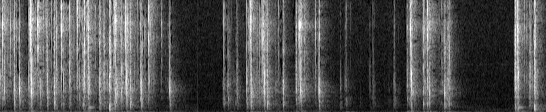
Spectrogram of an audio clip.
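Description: Fingertips with short nails type on a full-size black plastic mechanical keyboard with RGB backlit keycaps, clicky blue switches and hollow key housings. Bursts of sharp, bright clicks rattle along with short pauses between them, each keystroke dying out almost instantly.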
